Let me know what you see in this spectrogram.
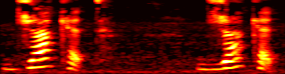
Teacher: cheese cheese j You place your tongue just behind the alveolar ridge, stop the airflow, and release it with friction while vibrating your vocal cords. The manner of articulation is post-alveolar affricate.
